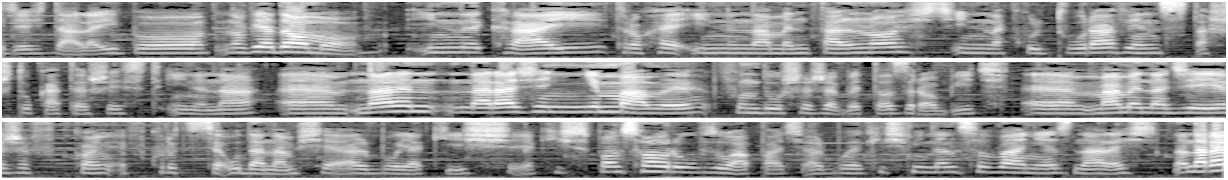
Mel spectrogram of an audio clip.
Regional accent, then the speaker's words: Opole Voivodeship, Poland; moved away as an adult; dopiero jak wyjechałam z opolszczyzny, ze Śląska Opolskiego, może tak szerzej, do Warszawy na studia, odkryłam tak naprawdę, ile jest we mnie takiej opolanki, takiej ślązaczki troszkę.

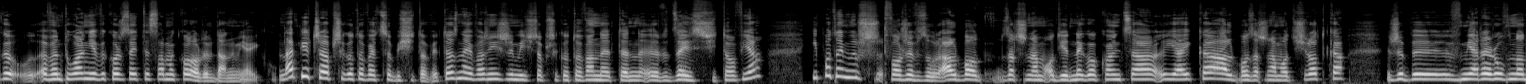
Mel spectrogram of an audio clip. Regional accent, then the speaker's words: Tułowice, Opole Voivodeship, Poland; Więc ja pochodzę z Tułowic i po prostu tam są takie tereny znane dla mnie jeszcze

